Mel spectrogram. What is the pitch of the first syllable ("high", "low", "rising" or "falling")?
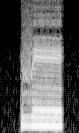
high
